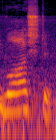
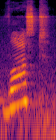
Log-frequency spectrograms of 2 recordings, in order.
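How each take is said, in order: First: The ending is pronounced as a d sound. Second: The ending is pronounced as a t sound. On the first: The speaker calls it wrong. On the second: The speaker calls it right.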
